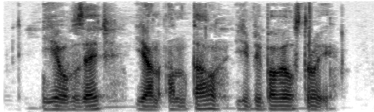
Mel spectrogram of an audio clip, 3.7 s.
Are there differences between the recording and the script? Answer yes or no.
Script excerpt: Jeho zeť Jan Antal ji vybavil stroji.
no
